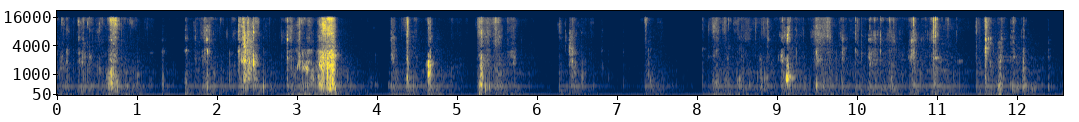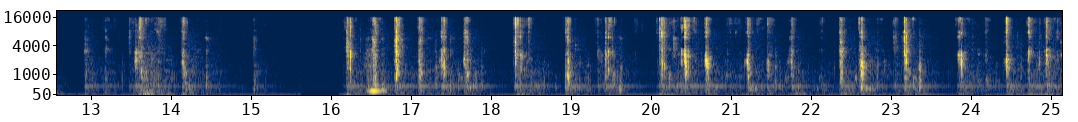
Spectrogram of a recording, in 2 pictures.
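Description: Close-miked chewing and biting on saucy meat off the bone: a dense run of short, wet, clicky mouth sounds, with a brief break about two-thirds of the way through.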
